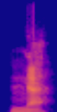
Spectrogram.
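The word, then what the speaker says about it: نَ: And this haraka, or this short vowel, has the A sound. The way we would pronounce the Noon with the Fatha would be Na.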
